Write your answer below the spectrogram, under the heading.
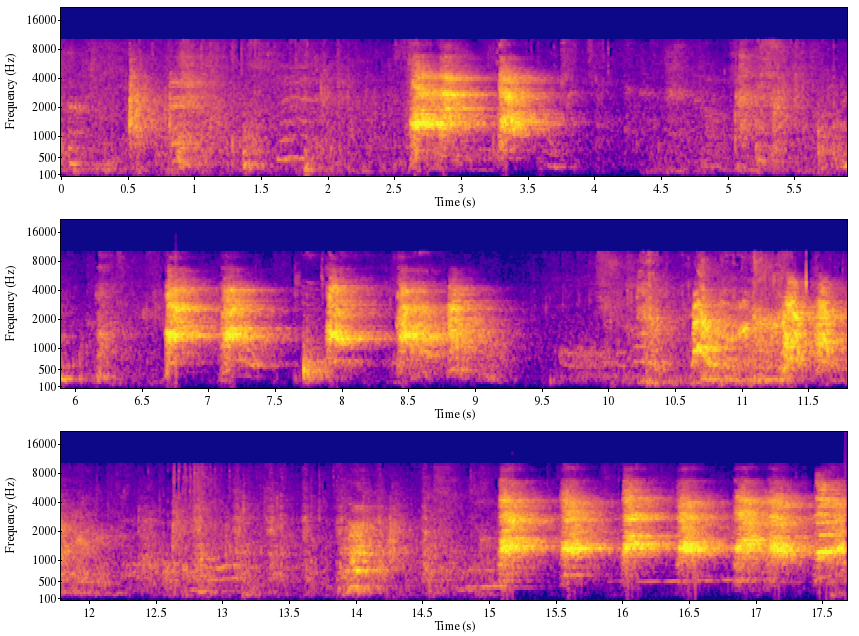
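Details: Excited Havanese puppies at play produce clusters of quick, high-pitched yips and barks, dense runs separated by quieter stretches, with human voices faintly in the background.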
